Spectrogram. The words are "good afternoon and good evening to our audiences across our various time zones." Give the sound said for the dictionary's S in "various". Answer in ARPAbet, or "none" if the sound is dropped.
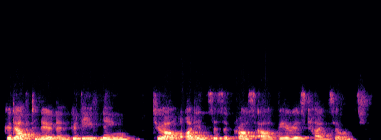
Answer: S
